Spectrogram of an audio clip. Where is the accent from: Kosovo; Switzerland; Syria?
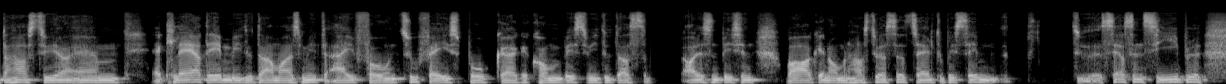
Switzerland; Basel, Basel-Stadt; moved away as an adult; also born or lived in Zürich / St. Gallen; komme aber ursprünglich aus Basel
